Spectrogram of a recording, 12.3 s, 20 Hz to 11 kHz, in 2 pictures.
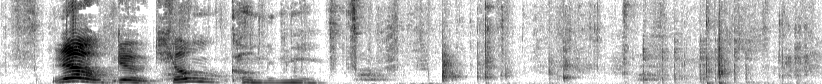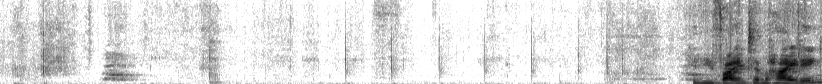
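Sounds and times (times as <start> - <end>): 
faint clatter: 0.1 - 12.3
speech: 0.4 - 2.6, 11.4 - 12.3
dog barking: 2.7 - 3.0, 6.9 - 7.3.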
